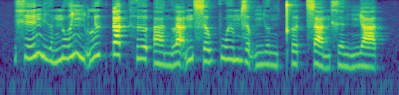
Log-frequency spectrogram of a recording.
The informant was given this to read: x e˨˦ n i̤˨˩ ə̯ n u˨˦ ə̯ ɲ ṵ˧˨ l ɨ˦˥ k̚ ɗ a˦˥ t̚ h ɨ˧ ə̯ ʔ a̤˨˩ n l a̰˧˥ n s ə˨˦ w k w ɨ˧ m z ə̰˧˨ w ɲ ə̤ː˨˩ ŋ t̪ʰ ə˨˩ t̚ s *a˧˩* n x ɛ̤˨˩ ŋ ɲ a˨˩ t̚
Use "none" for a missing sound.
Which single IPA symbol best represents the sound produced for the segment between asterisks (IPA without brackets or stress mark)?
a˧˩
